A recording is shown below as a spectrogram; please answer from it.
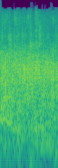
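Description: Audience applause at a debate on whether Western values are superior: a dense, steady wash of many hands clapping, filling the whole brief moment at even loudness.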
